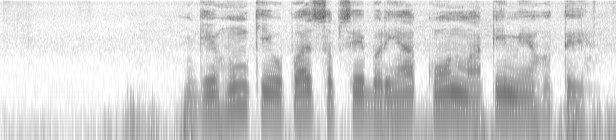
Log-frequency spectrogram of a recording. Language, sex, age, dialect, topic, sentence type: Magahi, male, 31-35, Northeastern/Surjapuri, agriculture, question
